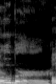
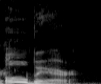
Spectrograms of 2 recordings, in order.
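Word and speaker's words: Ahgren: Ludwig, how are we pronouncing his last name now? – Ober. – Ober. Begins with an A for our eyes, but it's just a no. Long, yeah, long no.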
